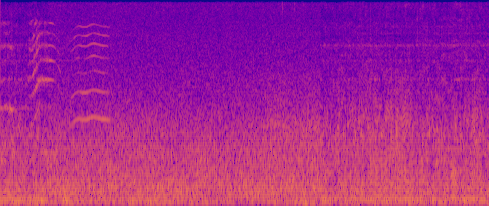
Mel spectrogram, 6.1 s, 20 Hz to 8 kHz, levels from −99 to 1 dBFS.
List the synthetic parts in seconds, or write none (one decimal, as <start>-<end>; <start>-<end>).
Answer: 0.0-0.6; 4.0-6.1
